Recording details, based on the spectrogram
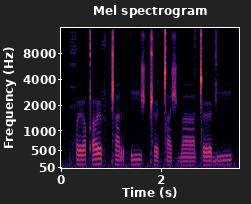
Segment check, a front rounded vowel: present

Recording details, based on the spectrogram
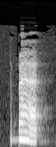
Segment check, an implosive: present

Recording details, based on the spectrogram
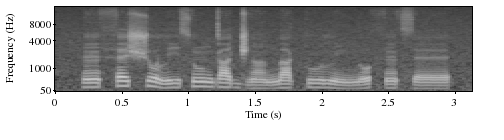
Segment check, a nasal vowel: present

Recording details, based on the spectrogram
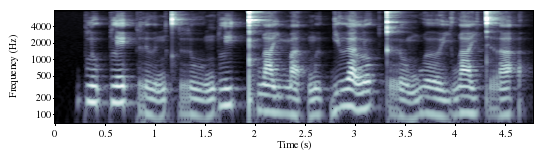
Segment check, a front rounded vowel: absent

